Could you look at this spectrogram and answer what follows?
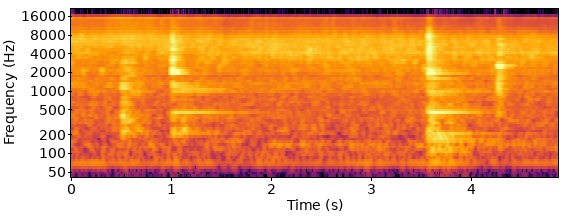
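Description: Onions brown in ghee and oil for haleem, with a soft continuous sizzle and a few sharp clinks of a spoon stirring against the pan.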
